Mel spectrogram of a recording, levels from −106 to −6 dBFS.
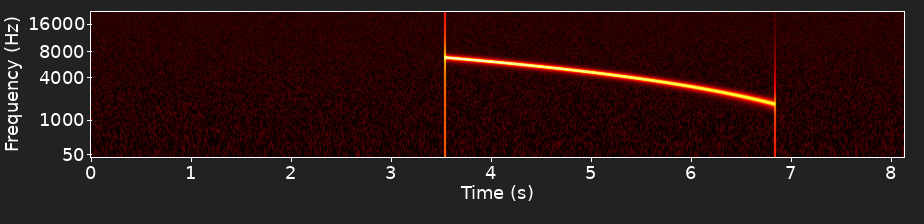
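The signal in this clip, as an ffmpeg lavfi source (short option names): -f lavfi -i "aevalsrc='pow(10,(-3.5-21*t/3.3)/20)*sin(2*PI*(6900*t-5100*t*t/(2*3.3)))':d=3.3:s=44100"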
